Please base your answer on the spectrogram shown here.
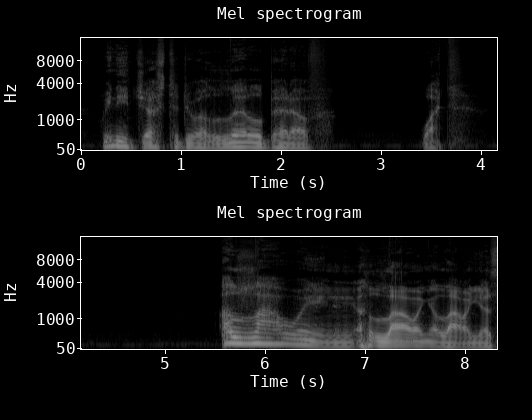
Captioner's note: someone very low says, “Allowing”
